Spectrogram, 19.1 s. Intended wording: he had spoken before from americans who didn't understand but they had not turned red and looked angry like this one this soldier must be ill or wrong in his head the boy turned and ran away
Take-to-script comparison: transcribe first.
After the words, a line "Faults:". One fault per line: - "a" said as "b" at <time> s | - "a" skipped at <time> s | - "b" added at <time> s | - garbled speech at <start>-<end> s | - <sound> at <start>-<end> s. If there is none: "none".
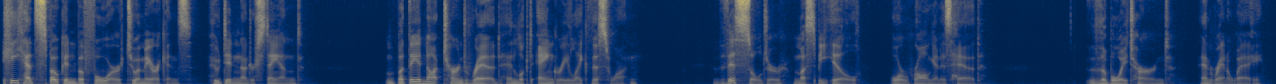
he had spoken before to americans who didn't understand but they had not turned red and looked angry like this one this soldier must be ill or wrong in his head the boy turned and ran away
Faults:
- "from" said as "to" at 1.9 s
